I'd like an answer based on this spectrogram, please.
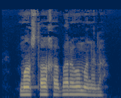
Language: Pashto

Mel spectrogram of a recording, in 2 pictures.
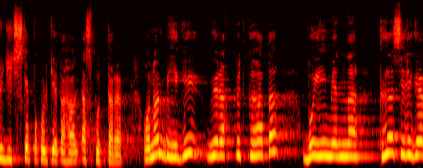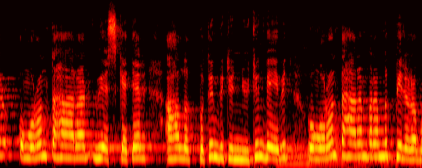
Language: Turkish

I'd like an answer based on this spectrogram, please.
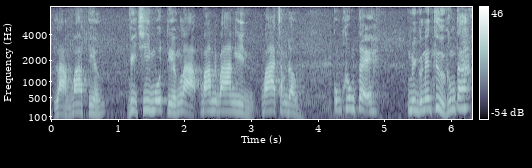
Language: Vietnamese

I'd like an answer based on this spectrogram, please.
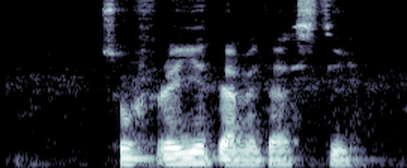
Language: Persian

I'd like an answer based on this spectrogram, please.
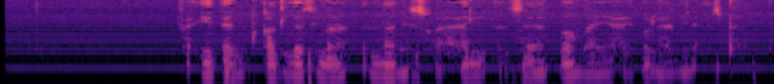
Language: Arabic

